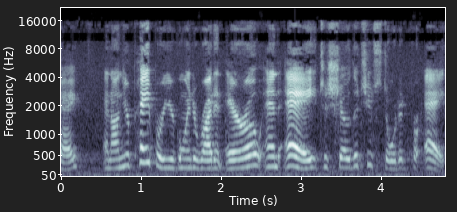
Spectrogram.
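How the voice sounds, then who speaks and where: With audible room echo and noticeable background noise, a woman speaks at a moderate pace with lively intonation. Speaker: math teacher. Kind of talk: classroom lecture.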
